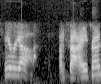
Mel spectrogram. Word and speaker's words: Serie A: You said Series A. We pronounce it Serie A.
